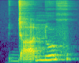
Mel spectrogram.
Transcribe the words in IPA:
ɟa̰ɲux

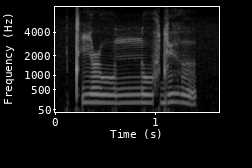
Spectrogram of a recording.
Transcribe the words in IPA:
tʼiɹuː nːuːxdyɦɯ

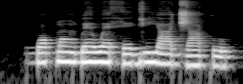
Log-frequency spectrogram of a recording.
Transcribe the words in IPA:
ɡ͡bɔ˧ k͡pɔ̃˦ɡ͡bɛ˦wɛ˦˨he˧ ɡi˦ ja˦d͡ʒa˧ku˨

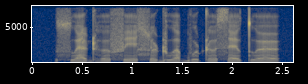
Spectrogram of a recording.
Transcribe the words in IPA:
sʷæ˩˧˩ɖʱɵ˩˧˩fe˨˩˦ ɬɵ˩˧˩ɖu˨˩˦ɐ̯bu˩˧˩ʈɵ˩˧˩ sɛ˨˩˦tʷœ˩˧˩

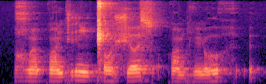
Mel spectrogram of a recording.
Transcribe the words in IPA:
ʁʷẽqʷə̃ɡ rĩǁɔʃʌ sɔ̰qʷẽbʱĩɽo hə̰

